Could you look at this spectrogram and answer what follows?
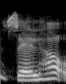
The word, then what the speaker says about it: Zeliha: Türkçe'de bu isim Zeliha yazılır, tamam mı kızım? Yüzüne dik dik baktığımı görünce Zeliha yazılır, Zelha okunur.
